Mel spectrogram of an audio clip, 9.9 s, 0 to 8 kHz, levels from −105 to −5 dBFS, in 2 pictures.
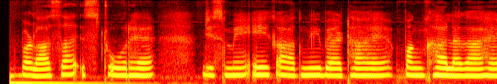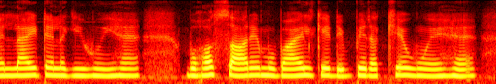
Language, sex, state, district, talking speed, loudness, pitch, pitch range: Hindi, female, Andhra Pradesh, Chittoor, 55 wpm, -27 LUFS, 215 Hz, 205-220 Hz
